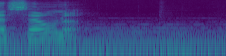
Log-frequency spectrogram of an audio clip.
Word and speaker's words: sauna: Yeah, sauna. And yes, I pronounce it like a fin.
